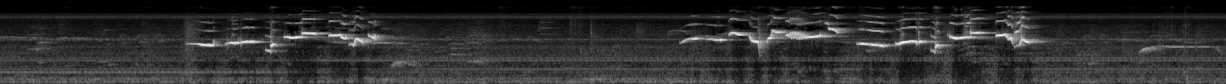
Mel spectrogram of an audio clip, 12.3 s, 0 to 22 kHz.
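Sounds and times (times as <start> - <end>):
Oriental magpie-robin singing varied whistles and chips in the konslet song style: 0.2 - 4.0, 6.7 - 10.5.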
